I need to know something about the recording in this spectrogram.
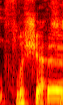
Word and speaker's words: Flechettes: Oh, Flechettes.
